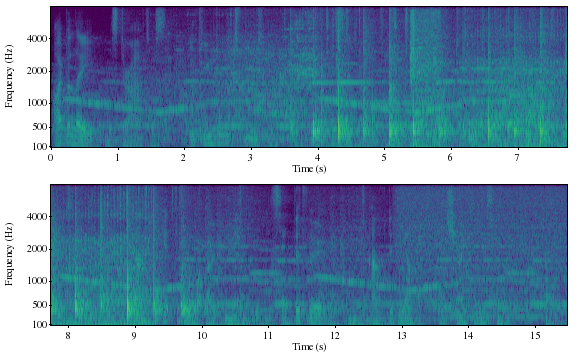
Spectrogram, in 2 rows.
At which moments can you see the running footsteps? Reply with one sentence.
The running footsteps can be heard from 3.5 to 10.1 s.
